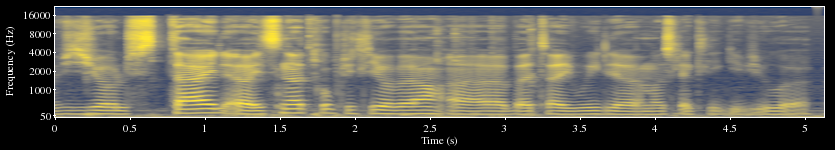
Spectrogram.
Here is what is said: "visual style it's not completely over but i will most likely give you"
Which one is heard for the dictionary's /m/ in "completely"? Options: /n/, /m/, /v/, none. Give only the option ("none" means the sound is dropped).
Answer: none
